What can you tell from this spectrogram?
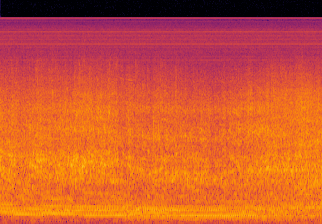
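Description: Stock car race engines running together around the track, a steady droning note that sags in pitch and then picks up again about halfway through.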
